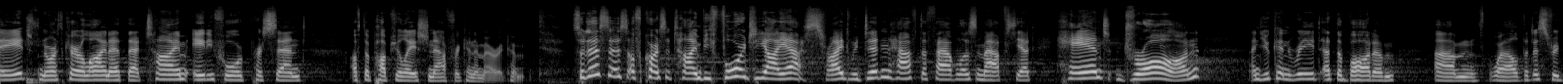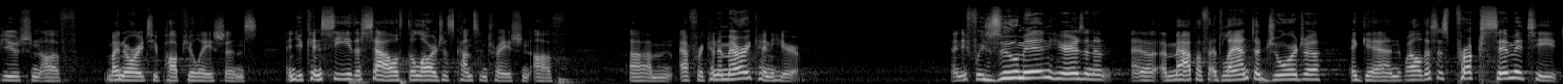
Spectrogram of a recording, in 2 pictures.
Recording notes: from the 'Environmental Justice 2017' Conference, held at the University of Sydney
